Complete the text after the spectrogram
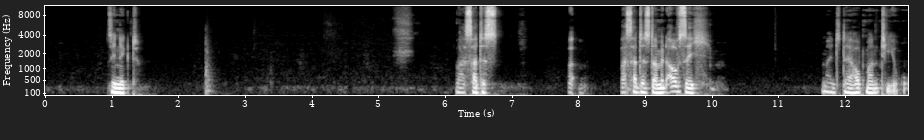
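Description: A man speaks with animation through a microphone, as in an online call.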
